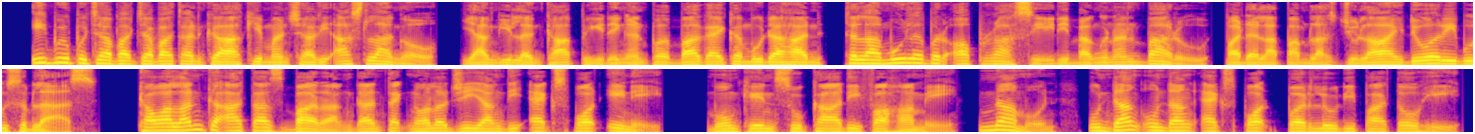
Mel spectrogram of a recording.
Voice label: Malay, narration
